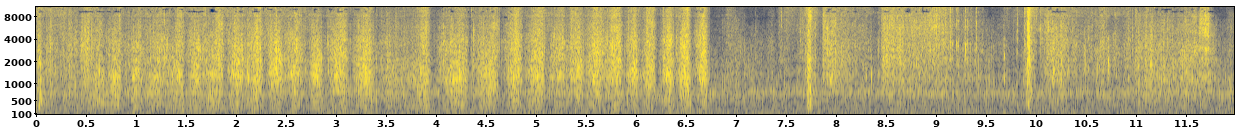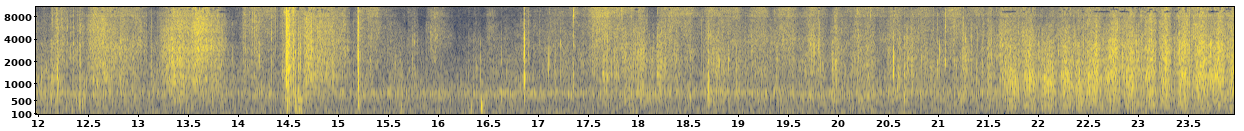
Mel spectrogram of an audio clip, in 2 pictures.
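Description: Soapy sponges squelch and squish as they are squeezed.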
